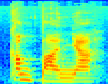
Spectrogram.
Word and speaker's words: campagna: Again, we have the GN sound combination like in the first word there. Allora, campagna. Campagna.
